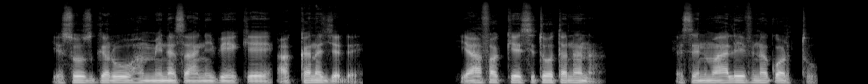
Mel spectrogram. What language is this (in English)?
Oromo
